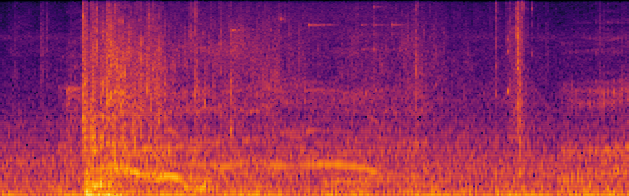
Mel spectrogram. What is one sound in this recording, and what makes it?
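A gun clicks and clatters as it is swapped for another.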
